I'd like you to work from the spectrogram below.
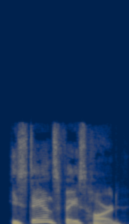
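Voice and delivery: usual speaking voice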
